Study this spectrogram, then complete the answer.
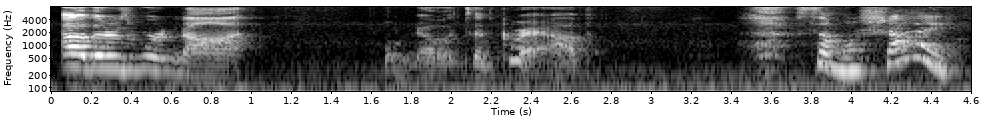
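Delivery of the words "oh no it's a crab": low, soft whispered warning; hushed lower alarm. A narrator's reading. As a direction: whisper it like danger. Narrator warns listener.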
